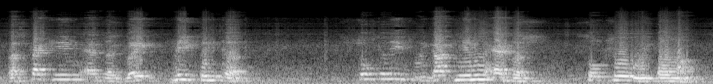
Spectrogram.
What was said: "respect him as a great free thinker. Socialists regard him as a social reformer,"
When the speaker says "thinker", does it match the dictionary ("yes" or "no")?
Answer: no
